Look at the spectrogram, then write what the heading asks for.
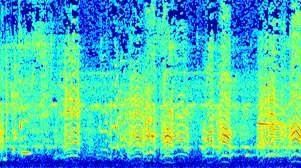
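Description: Birds calling in loud, harsh, honking notes that come in quick runs of several, over a thin, steady, high tone.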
